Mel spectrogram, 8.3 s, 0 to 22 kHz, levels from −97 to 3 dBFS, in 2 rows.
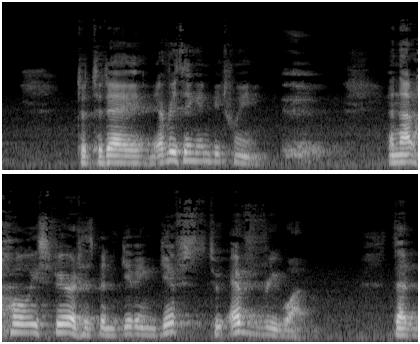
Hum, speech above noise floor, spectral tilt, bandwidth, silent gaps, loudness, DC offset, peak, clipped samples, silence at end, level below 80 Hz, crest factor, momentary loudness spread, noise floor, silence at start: none; 32 dB; -7.5 dB/octave; 9.4 kHz; none; -28 LUFS; under 0.1%; -10 dBFS; under 0.1%; 0 s; -64 dBFS; 20 dB; 19 LU; -59 dBFS; 0.75 s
